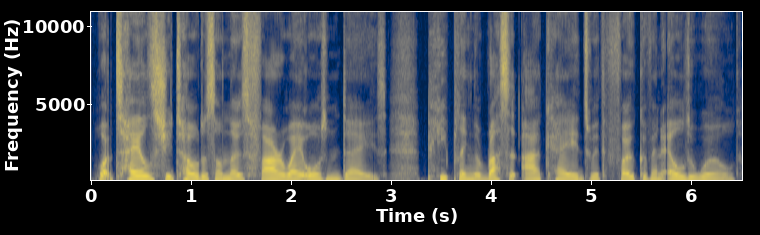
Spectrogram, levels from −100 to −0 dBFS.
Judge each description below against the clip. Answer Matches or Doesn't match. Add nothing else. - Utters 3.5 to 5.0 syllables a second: Matches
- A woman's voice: Matches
